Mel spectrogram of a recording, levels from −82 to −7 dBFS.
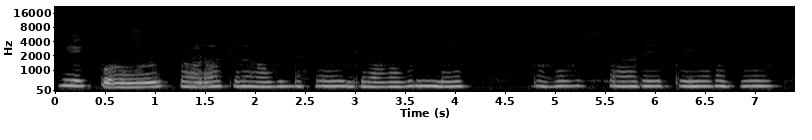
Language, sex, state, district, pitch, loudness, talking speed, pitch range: Hindi, female, Bihar, Sitamarhi, 235 Hz, -41 LUFS, 90 wpm, 225-240 Hz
